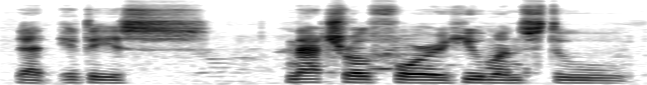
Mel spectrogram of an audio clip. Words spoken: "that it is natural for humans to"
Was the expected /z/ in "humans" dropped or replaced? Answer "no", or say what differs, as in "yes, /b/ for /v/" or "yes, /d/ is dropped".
yes, /s/ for /z/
